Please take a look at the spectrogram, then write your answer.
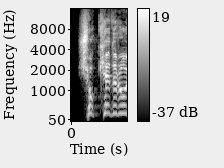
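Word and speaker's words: שָׁקֵד: 여기서 살구나무라는 단어는요, 히브리어 원어로 샤케드라고 발음합니다. 그런데 본래 히브리어에는 모음이 없지요. 그래서 자음으로 된 히브리 글자에 모음을 다양하게 붙일 수가 있는데, 그냥 자음으로 된 이 샤케드를 다르게는 다른 모음을 붙여서 쇼케드라고도 읽을 수 있습니다.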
